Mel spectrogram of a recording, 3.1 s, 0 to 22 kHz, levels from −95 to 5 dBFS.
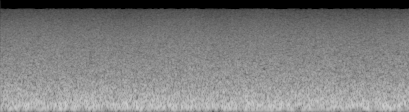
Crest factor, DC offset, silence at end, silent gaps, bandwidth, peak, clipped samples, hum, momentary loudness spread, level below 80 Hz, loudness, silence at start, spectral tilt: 12 dB; under 0.1%; 0 s; none; 16.5 kHz; -6 dBFS; under 0.1%; none; 0 LU; -34 dBFS; -18 LUFS; 0 s; -4.5 dB/octave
